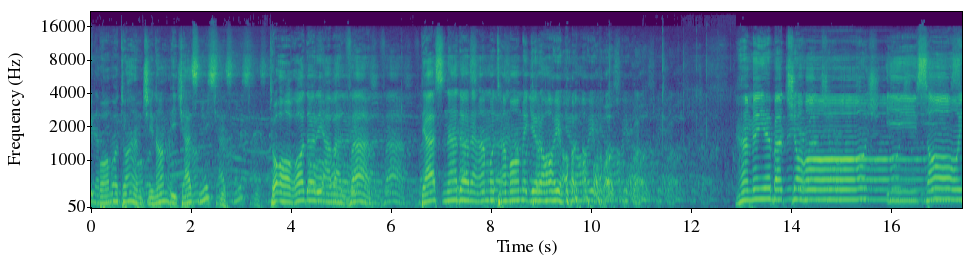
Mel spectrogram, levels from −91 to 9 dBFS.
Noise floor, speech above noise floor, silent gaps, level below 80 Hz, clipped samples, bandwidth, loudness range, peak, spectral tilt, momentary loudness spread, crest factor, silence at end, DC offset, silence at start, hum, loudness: -39 dBFS; 24 dB; none; -34 dBFS; under 0.1%; 17.5 kHz; 6 LU; 0 dBFS; -4 dB/octave; 13 LU; 16 dB; 0 s; 0.2%; 0 s; none; -15 LUFS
